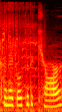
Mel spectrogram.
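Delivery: put-on Northern Irish speech. Speaker guessing a place shows how Northern Irish people talk, Northern Irish accent. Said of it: "in Northern Ireland, they say like".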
